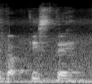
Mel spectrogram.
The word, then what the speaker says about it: Baptiste: player na America si Baptiste. Kung naririnig ko ang pronunciation nila Baptist. Pero kung sa akin babasahin ko baptiste dito naging mahigpit yung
